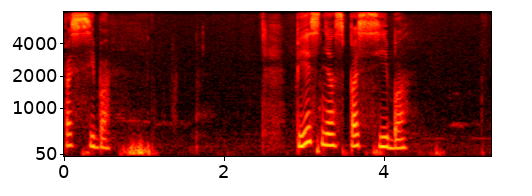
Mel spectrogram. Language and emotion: Russian, neutral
